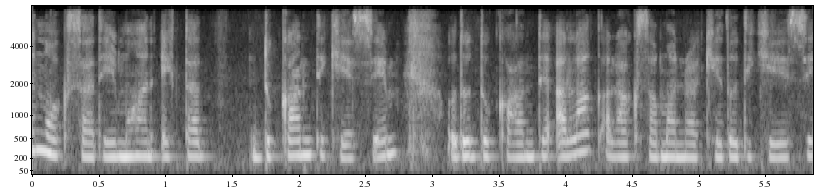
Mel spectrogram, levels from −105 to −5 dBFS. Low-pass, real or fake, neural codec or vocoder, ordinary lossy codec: 7.2 kHz; real; none; none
